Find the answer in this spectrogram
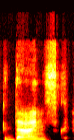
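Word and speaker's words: Gdańsk: pronounced I don't think I know it's it's pronounced Gdansk the city that I was mentioned so I've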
